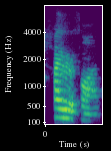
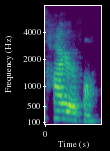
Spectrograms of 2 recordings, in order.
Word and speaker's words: hierophant: trying to correct myself I always want to say herant but it's hierophant I even looked it up to make sure that I was pronouncing it correctly it is hierophant okay so whatever this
